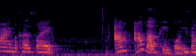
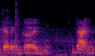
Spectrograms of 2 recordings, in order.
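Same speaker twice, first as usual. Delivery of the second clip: ordinary talk, nothing marked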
